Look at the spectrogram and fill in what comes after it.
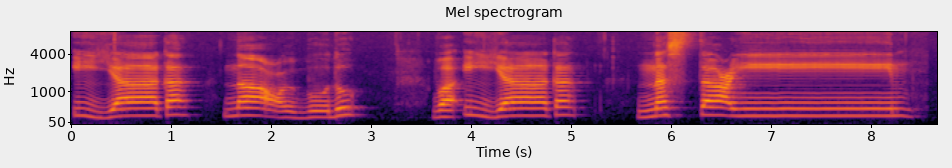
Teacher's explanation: अब आइन को आपने वाज़ेह करना है, नाअबुदु नहीं पढ़ना बल्कि आइन को वाज़ेह करना है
